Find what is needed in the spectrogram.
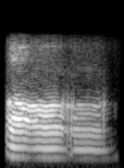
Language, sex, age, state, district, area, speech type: Assamese, male, 18-30, Assam, Lakhimpur, urban, conversation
